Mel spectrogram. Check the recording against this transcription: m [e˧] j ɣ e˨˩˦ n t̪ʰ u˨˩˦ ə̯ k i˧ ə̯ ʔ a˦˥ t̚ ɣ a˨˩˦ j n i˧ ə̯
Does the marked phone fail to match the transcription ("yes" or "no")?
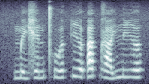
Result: yes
